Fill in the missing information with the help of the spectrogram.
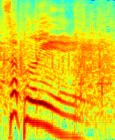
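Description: Applause crackles steadily throughout, with a loud sustained tone over it that starts with a wobble and then glides slowly downward in pitch.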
